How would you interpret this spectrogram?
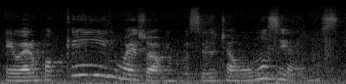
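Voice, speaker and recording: A woman's voice: medium pitch, huge pitch swings, moderate pace. A woman with a southern Brazilian accent, telling personal stories as an interview guest, earnest and given to emphatic repetition. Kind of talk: personal storytelling in conversation. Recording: echoey room, clear background noise.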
